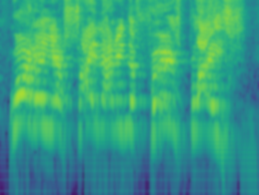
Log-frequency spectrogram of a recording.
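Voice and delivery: loud, exasperated shout; fed-up shout at the yokel. Retold or imitated. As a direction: let your frustration burst out.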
